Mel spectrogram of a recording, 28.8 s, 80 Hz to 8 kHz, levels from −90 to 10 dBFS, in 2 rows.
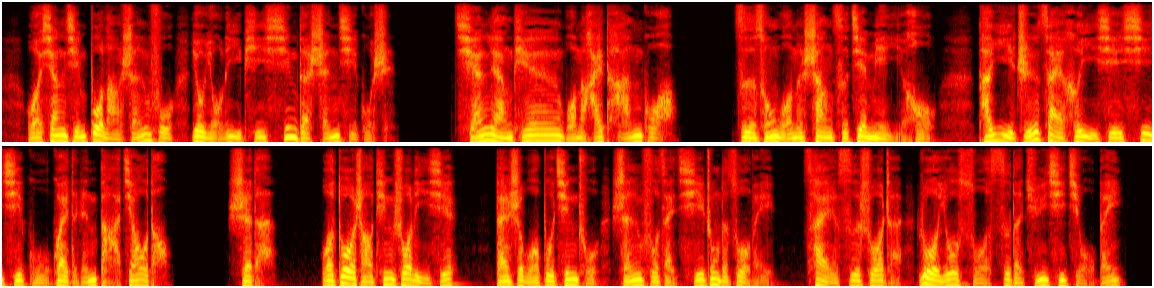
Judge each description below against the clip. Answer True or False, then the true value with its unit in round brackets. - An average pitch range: True (4.4 semitones)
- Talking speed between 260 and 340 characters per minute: False (185 characters per minute)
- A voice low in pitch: True (100 Hz)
